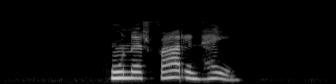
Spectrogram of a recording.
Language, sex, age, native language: Icelandic, female, 9, Icelandic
